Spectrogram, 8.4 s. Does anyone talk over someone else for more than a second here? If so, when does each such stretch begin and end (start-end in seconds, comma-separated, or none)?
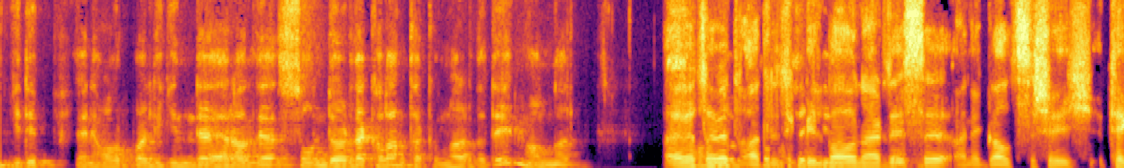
5.0-6.5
